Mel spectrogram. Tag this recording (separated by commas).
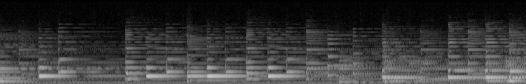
Music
